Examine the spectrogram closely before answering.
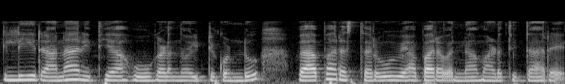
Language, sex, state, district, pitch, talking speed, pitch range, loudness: Kannada, female, Karnataka, Belgaum, 185 Hz, 85 wpm, 180-195 Hz, -16 LUFS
